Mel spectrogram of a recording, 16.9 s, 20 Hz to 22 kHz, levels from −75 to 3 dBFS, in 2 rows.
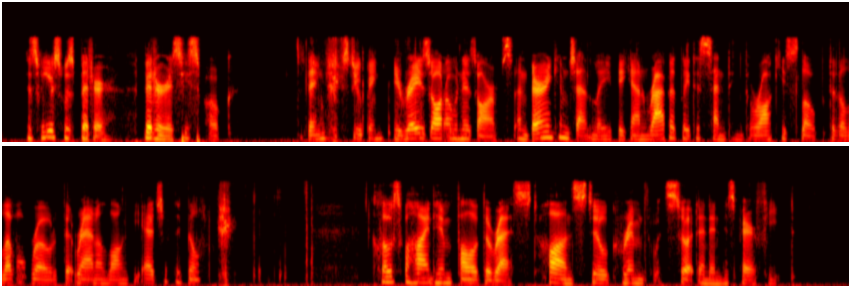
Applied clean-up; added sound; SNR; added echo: neural diffusion model UNIVERSE++.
